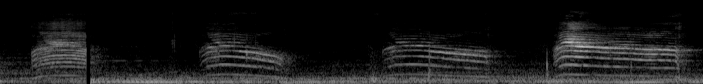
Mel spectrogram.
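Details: Injured cat hit by a vehicle and left at the roadside, with a broken jaw and maggot-infested wounds, rescued from a drain and taken to Klinik Amore 5 BSD. Four drawn-out, wailing meows, each falling at the end, over a low steady hum.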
